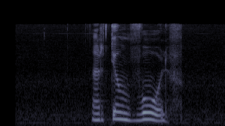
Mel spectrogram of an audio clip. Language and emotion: Russian, neutral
